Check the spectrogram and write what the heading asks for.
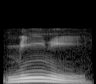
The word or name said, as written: meanie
